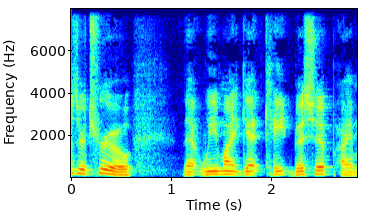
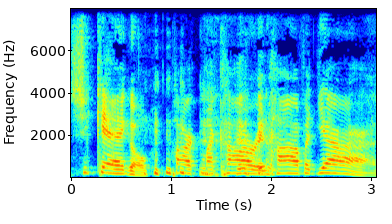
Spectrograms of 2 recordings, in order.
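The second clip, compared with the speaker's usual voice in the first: put-on Chicago local pronunciation of "Chicago"; 6 semitones higher, 3 dB louder than usual. Showing how to say a city name: Chicago accent. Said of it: "in a Chicago accent".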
